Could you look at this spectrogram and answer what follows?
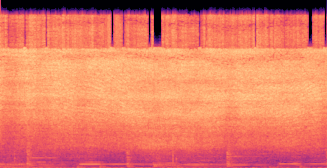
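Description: An airbrush sprays black paint onto a T-shirt to make a simple graffiti drop shadow, giving a steady, loud hiss that runs throughout over faint tonal background sounds.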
